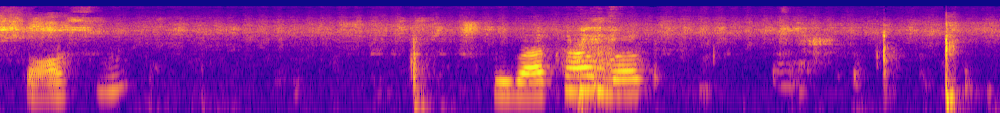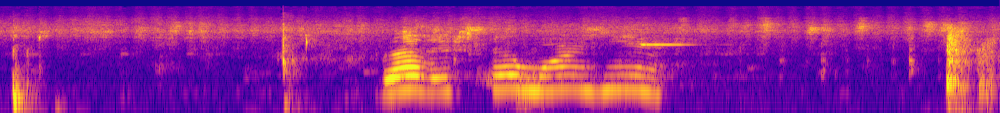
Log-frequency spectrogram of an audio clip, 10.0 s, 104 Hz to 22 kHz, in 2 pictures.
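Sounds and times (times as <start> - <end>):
faint kitchen room noise: 0.0 - 10.0.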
